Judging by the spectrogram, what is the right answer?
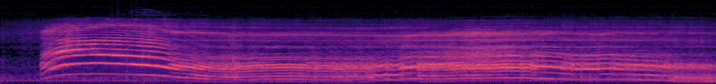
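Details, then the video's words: Mo, a pet cat described as jealous and still mad, gives one long wavering yowl lasting about six seconds, rich in harmonics, rising at the start, then holding steady with slight dips; faint music underneath. "Cute cats feel jealous Funny jealous cats compilation"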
